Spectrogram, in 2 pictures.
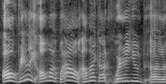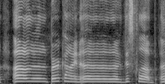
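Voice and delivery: very high, mocking gushy small talk; boring cliche conversation. Mocking two travellers' club small talk, hammed-up high voice. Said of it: "the most boring cliche conversation".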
